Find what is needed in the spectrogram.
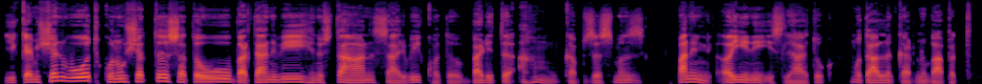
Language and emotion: Kashmiri, neutral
